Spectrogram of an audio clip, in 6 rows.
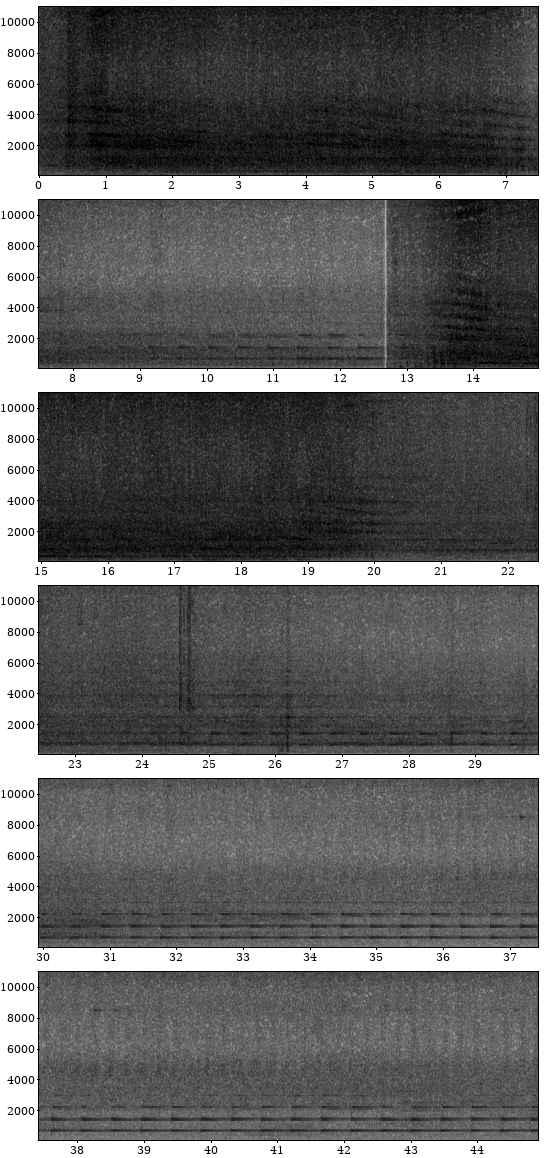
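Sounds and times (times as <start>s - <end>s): train passing: 0.0s - 44.9s
level-crossing bell ringing: 8.2s - 17.6s.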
